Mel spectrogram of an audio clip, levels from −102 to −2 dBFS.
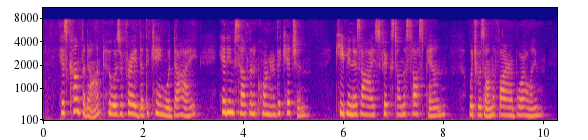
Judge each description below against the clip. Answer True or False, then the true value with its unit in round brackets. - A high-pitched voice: True (255 Hz)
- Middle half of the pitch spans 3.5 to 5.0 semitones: False (3.0 semitones)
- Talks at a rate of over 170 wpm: True (180 wpm)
